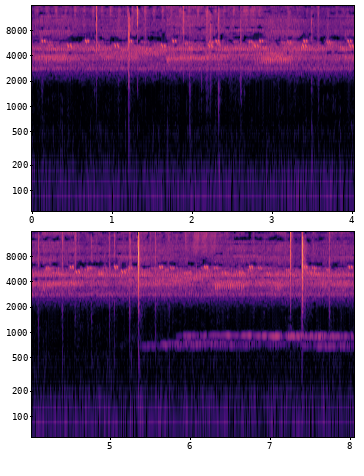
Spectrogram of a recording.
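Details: Loon calling at night: after five seconds a long, steady, mournful tone begins and holds to the end, a second higher line joining it, over crackling, popping campfire and a constant high insect hum.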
